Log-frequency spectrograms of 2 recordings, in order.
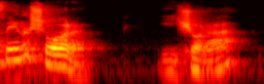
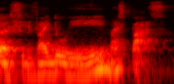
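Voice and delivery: softer, lower, reassuring; a soft parent's honest warning; gentle honest parent; 6 semitones lower, 9 dB quieter than usual. Retold or imitated. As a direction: calmly tell the child the truth. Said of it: "trabalhar a verdade".

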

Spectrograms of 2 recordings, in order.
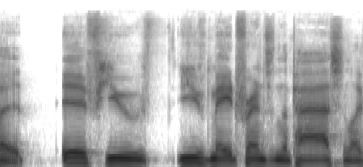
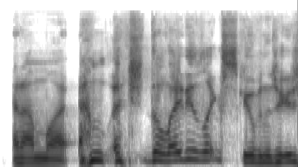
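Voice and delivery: normal talking voice

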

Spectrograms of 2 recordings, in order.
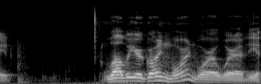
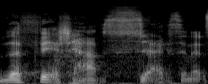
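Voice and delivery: mocking middle schooler; 4 semitones lower, slower than usual. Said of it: "something that people would say".

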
